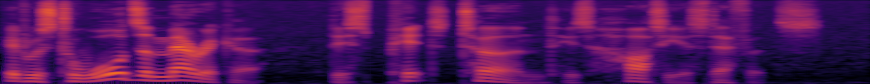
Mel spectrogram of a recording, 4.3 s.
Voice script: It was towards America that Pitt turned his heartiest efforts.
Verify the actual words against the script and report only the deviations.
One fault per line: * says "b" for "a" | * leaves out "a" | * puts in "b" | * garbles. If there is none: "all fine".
* says "this" for "that"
